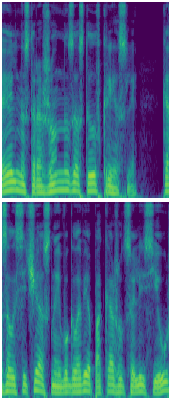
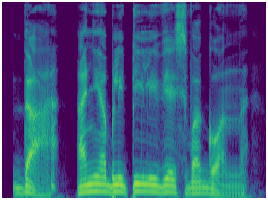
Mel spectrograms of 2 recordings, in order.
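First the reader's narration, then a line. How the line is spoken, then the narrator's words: Growl. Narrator (Russian): прорычал Фергус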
